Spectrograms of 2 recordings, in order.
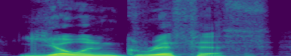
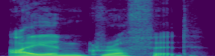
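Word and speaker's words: Ioan Gruffudd: of course it is remember that johan griffith is how you say that guy's name from fantastic four uh i'm pretty sure it's yes yes i'm pretty sure it's ionia griffith yes i when i first saw his name i thought it was i thought it was like ayan griffith i thought that was that was like his name or like i own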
